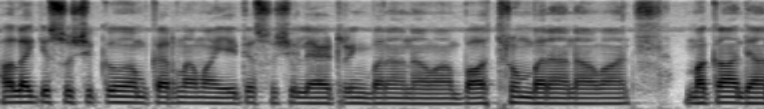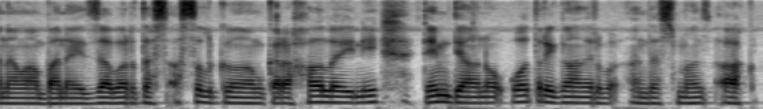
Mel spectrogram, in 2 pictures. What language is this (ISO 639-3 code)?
kas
